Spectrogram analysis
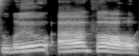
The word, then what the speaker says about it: Louisville: It's Louville.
